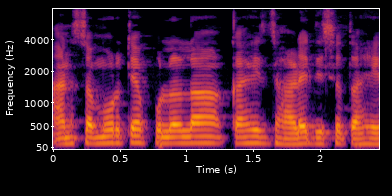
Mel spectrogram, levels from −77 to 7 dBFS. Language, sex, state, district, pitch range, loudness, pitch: Marathi, male, Maharashtra, Solapur, 125-140 Hz, -16 LUFS, 130 Hz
